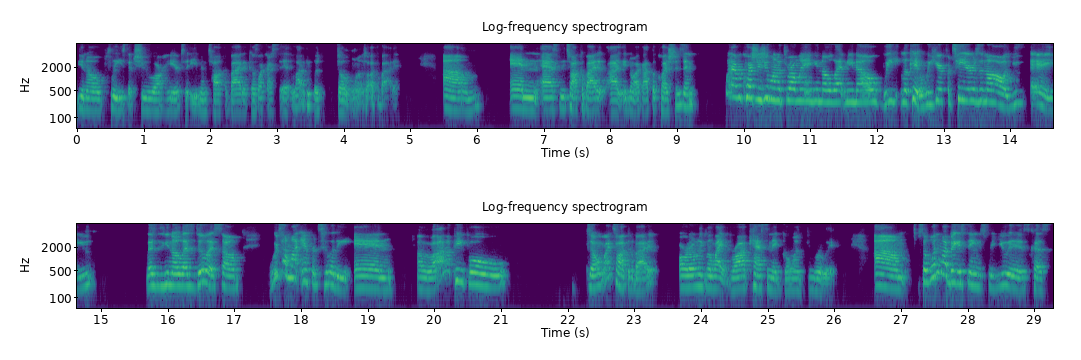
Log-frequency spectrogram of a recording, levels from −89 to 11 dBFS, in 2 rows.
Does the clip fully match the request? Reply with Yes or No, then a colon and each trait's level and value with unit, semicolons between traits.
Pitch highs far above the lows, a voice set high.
Yes: wide, 7.9 semitones; high, 200 Hz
